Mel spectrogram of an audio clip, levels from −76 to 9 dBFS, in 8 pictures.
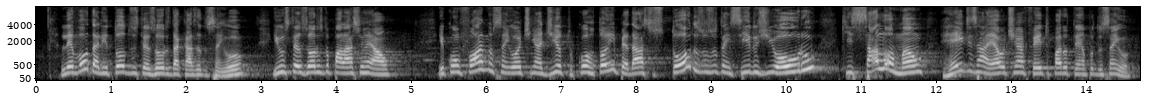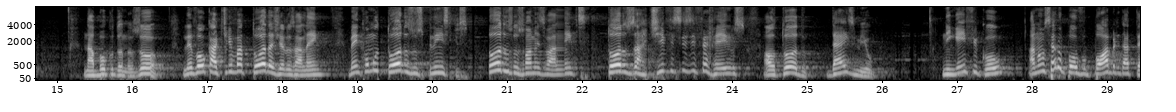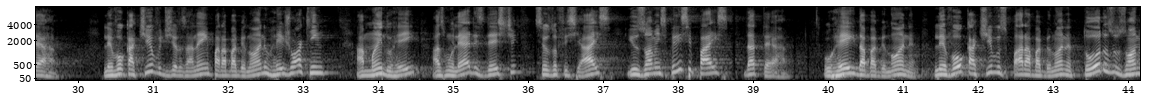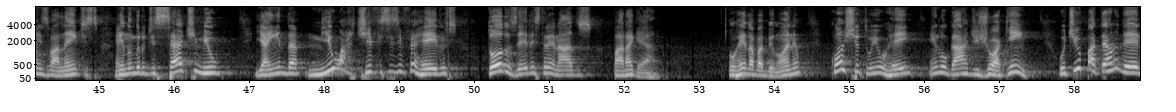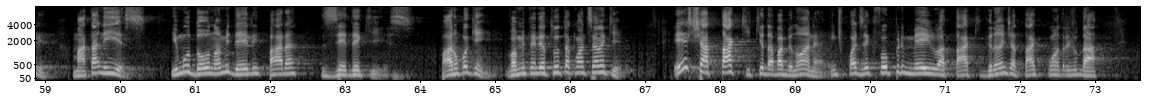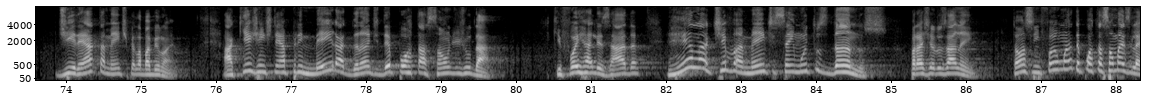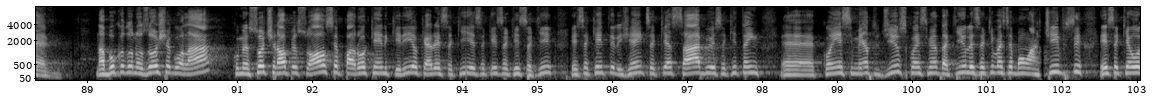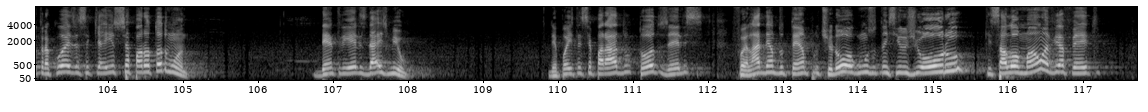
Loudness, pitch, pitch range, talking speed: -19 LUFS, 190 Hz, 160-215 Hz, 150 wpm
